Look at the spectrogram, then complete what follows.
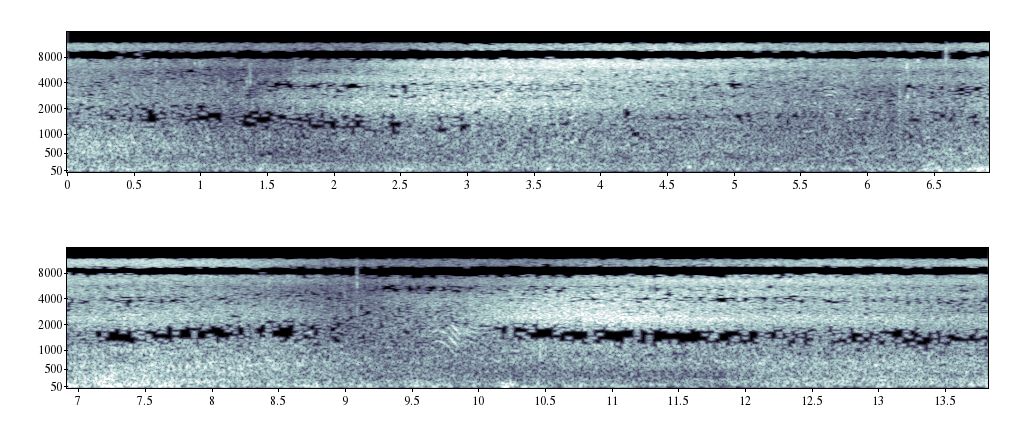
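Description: Sea surf washing onto a pebble beach: a steady rushing hiss that swells and eases every few seconds.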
